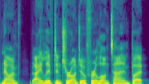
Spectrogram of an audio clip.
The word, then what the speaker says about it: Toronto: Now I'm I lived in Toronto for a long time, but when you're from Toronto, you don't pronounce the T's. It's Torana.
